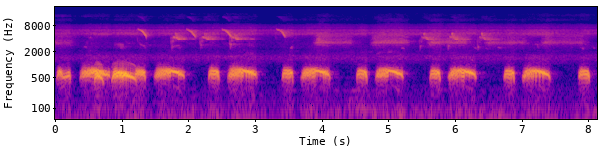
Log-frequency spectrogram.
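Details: Spotted dove of the 'đồng pha chân cua' form, a hard cooer with lively habits. Continuous short-long coos repeat about once a second, accompanied by high, sharp falling chirps from another bird and a steady buzz.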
